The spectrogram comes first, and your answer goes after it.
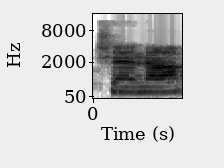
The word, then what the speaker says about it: cena: So cena means dinner. We have a C followed by an E here, which makes it a CH sound, cena.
